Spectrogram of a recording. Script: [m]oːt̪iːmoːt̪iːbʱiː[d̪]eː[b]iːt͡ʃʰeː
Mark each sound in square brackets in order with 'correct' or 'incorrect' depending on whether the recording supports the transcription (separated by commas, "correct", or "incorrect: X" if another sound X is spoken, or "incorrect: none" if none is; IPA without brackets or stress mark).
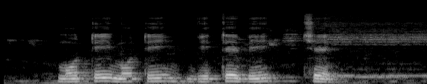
correct, incorrect: t̪, correct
